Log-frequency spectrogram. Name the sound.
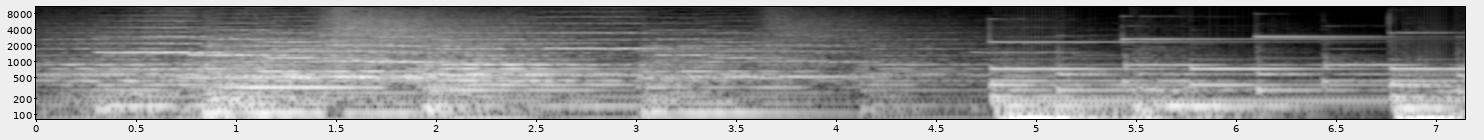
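doorbell ringing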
